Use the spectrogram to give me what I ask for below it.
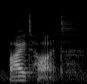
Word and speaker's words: Bitot: So it is betote spots, beto spots, bitot. I know everybody probably pronounces it differently. I call it betote.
